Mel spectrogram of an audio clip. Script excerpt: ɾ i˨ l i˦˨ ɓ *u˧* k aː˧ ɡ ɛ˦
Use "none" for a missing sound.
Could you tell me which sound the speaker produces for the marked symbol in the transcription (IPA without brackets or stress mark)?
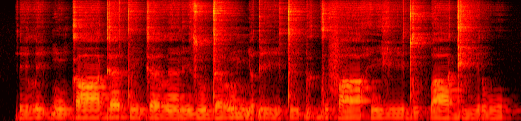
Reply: ũ˧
